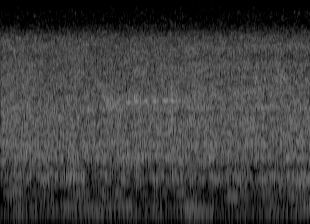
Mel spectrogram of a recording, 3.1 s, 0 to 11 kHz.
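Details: Second-hand electric fan after its motor bushing was serviced and reassembled, running on speed 1: a steady rush of air over an even low motor hum. It runs smoothly and normally now.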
